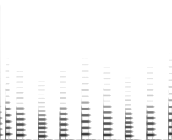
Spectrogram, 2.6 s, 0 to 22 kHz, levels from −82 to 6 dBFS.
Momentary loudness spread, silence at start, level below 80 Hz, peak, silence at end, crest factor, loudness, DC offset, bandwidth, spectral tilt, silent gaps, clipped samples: 4 LU; 0.1 s; -50 dBFS; -10 dBFS; 0 s; 12 dB; -22 LUFS; under 0.1%; 6.2 kHz; -2.5 dB/octave; none; under 0.1%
